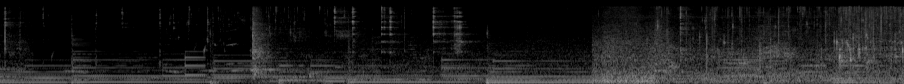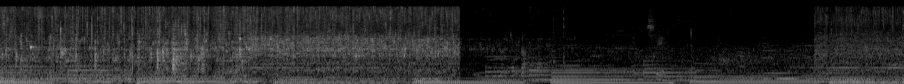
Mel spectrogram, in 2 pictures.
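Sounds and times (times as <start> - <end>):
background music: 0.0 - 18.0
food sizzling in hot oil: 6.0 - 13.7, 17.2 - 18.0.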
